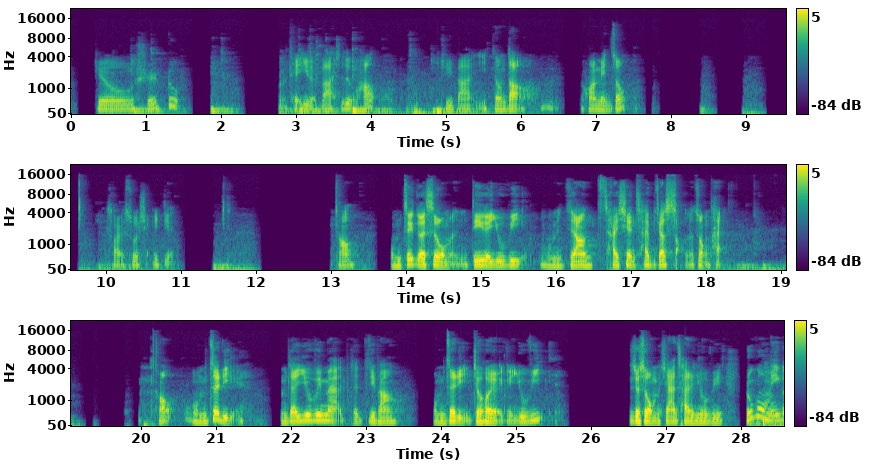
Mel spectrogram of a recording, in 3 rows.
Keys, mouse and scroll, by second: 2.8 r, 4.9 g, 10.1 s, 11.5 g, 13.4 click.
